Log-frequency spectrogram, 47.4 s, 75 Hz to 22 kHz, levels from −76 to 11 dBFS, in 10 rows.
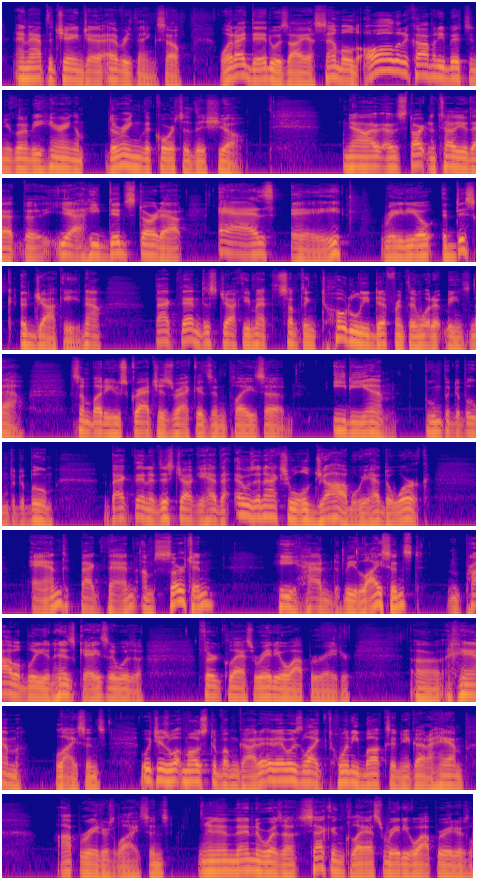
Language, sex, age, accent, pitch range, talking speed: English, male, 50-69, American, 95-125 Hz, 185 wpm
